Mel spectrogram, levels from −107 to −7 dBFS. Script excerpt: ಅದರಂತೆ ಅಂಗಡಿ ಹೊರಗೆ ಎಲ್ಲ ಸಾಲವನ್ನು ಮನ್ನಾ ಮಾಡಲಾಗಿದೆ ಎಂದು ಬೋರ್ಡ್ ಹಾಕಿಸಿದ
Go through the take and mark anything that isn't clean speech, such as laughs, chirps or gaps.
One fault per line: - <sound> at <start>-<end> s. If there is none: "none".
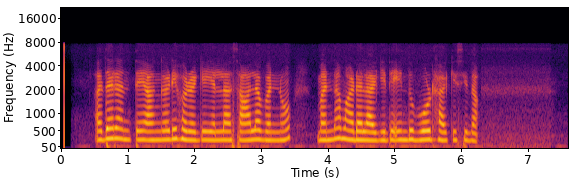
none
